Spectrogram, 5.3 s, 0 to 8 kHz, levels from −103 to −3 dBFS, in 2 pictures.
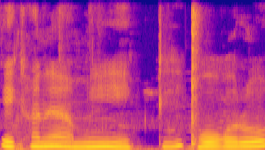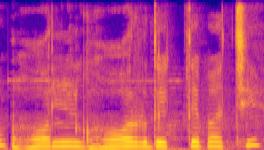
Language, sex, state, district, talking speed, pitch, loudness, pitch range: Bengali, female, West Bengal, Malda, 90 wpm, 235 Hz, -15 LUFS, 220-250 Hz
